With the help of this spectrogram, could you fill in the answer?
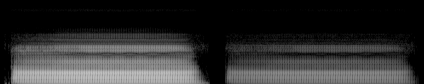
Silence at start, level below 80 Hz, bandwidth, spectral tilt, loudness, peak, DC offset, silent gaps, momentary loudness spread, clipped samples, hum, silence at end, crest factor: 0.1 s; -34 dBFS; 15 kHz; -9.5 dB/octave; -16 LUFS; -4 dBFS; under 0.1%; 2.09-2.25 s; 18 LU; under 0.1%; 60 Hz at -45 dBFS; 0.15 s; 16 dB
